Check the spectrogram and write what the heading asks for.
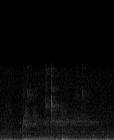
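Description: A few faint clicks from a computer mouse, heard over low room noise.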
